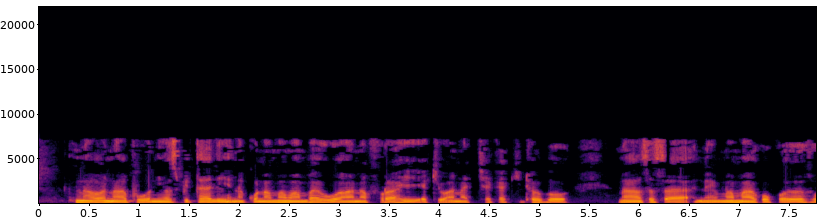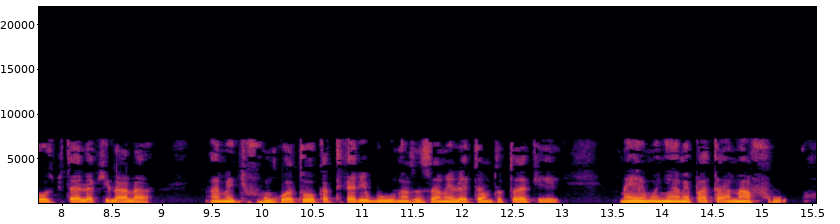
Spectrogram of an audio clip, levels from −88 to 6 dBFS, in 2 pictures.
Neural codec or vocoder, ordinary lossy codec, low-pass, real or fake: none; MP3, 32 kbps; 7.2 kHz; real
